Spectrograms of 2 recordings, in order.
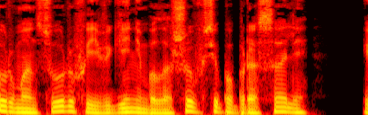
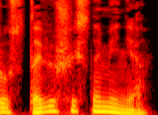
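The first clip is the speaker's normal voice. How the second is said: ordinary delivery, nothing marked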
